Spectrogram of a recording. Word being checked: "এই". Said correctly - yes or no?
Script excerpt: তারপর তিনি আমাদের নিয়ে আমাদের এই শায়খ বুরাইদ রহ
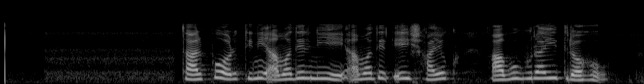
yes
